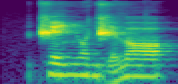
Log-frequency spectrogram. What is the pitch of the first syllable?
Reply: high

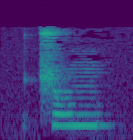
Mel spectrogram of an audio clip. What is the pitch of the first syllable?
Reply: high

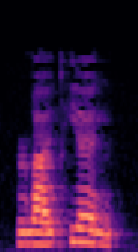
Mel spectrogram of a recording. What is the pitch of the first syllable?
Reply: rising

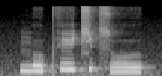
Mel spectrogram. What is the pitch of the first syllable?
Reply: low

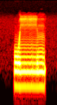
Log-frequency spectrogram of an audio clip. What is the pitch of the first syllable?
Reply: high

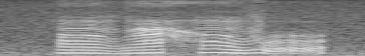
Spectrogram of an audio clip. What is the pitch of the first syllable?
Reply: low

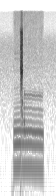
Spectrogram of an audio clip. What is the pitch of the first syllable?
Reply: low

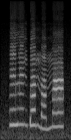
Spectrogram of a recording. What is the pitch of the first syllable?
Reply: high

